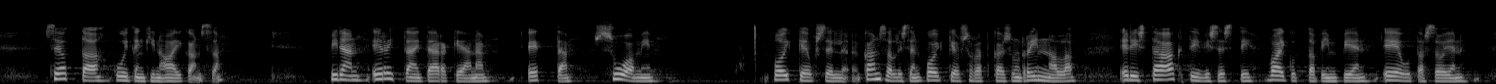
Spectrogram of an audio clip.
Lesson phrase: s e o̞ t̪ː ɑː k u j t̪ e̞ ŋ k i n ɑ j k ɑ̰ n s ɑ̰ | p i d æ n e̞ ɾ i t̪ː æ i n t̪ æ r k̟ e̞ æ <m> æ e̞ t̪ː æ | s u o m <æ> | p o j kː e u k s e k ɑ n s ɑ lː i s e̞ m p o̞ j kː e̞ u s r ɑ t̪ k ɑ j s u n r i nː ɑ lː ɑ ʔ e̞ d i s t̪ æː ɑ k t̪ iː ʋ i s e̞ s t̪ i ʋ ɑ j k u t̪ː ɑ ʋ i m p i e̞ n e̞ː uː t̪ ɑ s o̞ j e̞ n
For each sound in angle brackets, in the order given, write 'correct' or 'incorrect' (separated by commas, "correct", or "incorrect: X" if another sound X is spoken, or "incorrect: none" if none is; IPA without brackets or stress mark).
incorrect: n, incorrect: i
